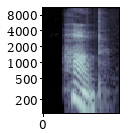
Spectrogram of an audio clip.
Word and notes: hub: British English

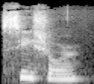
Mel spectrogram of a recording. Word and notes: seashore: American English

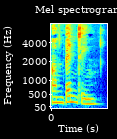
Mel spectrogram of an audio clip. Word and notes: unbending: British English

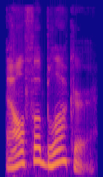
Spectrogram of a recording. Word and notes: alpha-blocker: British English

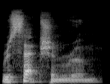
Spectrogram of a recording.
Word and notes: reception room: British English

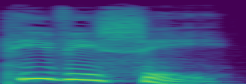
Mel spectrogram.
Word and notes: pvc: British English

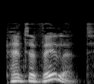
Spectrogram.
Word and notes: pentavalent: British English

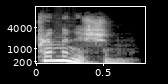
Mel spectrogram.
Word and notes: premonition: British English

